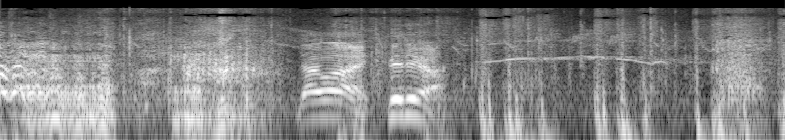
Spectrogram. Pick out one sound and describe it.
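Hooves thud in a gallop.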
